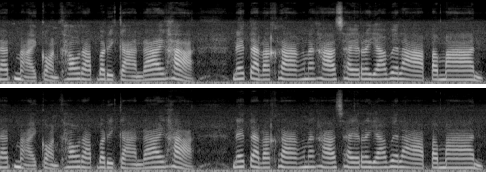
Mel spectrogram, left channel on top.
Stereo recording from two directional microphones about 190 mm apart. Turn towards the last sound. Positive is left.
turn(degrees=-5)  # may be behind; listen again after turning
